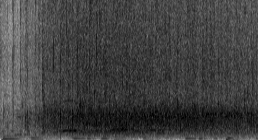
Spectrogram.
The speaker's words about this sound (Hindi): yes और no देख लो कितने सारे लोगों की आवाजें आई है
